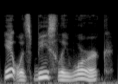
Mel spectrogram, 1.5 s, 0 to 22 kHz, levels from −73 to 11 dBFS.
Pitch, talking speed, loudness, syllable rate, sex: 185 Hz, 160 wpm, -14 LUFS, 3.7 syllables/s, female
